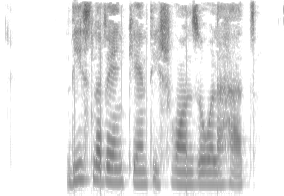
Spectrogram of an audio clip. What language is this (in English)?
Hungarian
